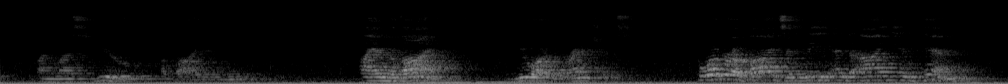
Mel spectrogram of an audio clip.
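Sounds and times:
man reading aloud: 0:00.0 - 0:02.7, 0:03.6 - 0:06.4, 0:07.0 - 0:09.8.

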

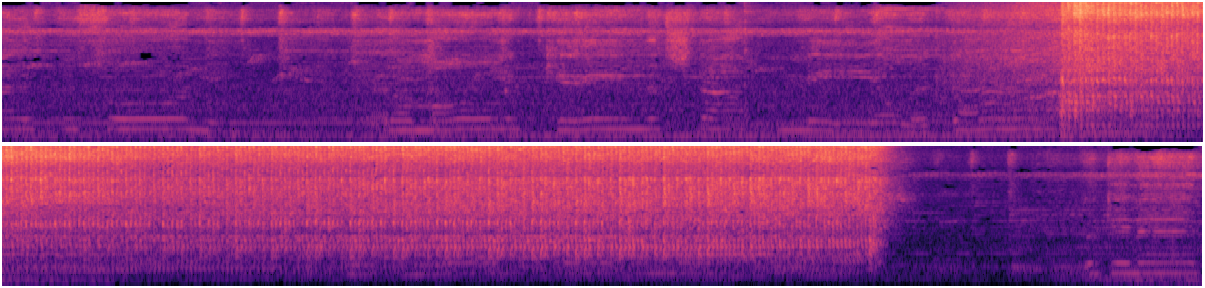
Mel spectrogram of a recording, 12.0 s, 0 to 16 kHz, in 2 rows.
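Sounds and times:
cordless driver driving screw into wood: 0:05.0 - 0:10.5.

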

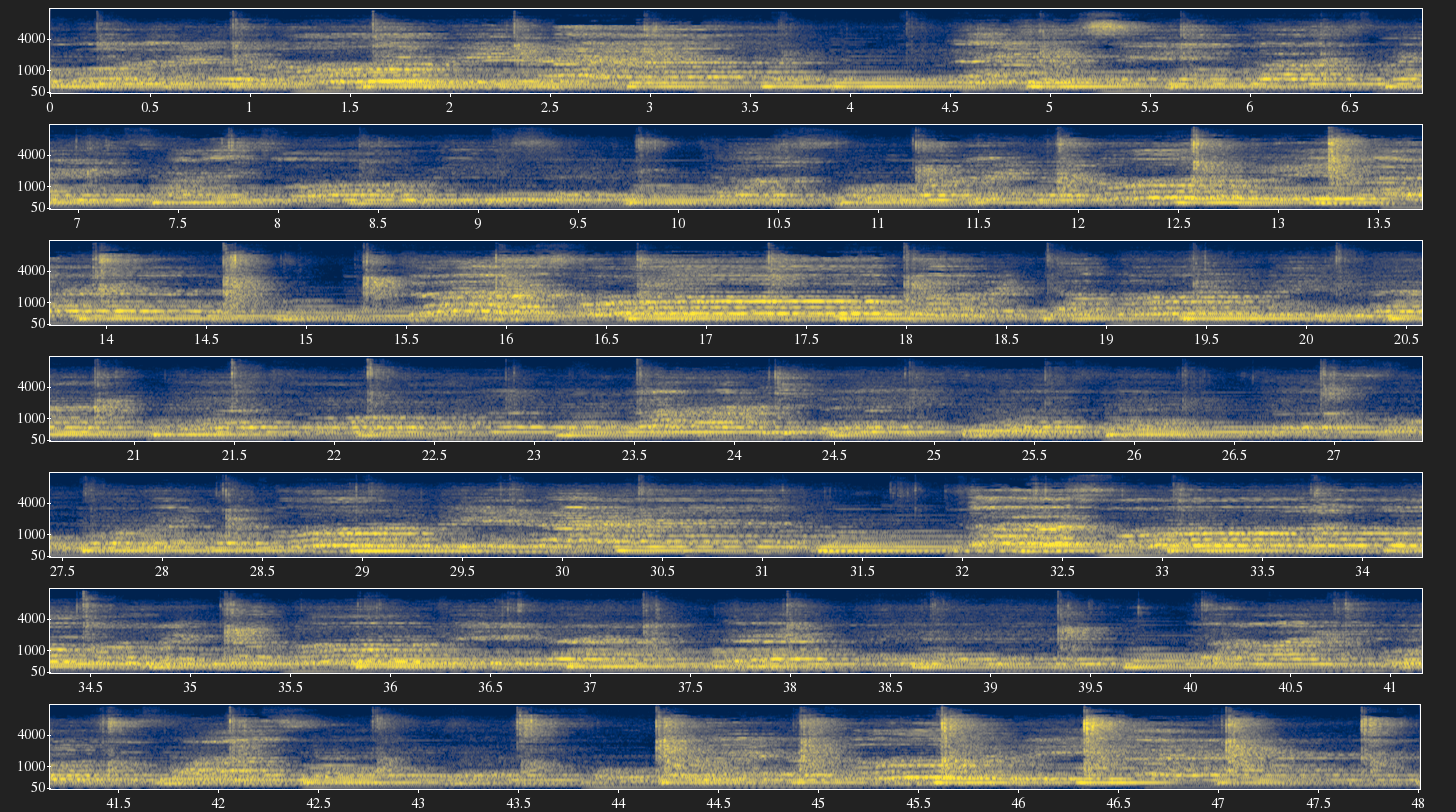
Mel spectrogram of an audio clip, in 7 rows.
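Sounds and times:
gospel choir singing: 0:00.0 - 0:48.0.

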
